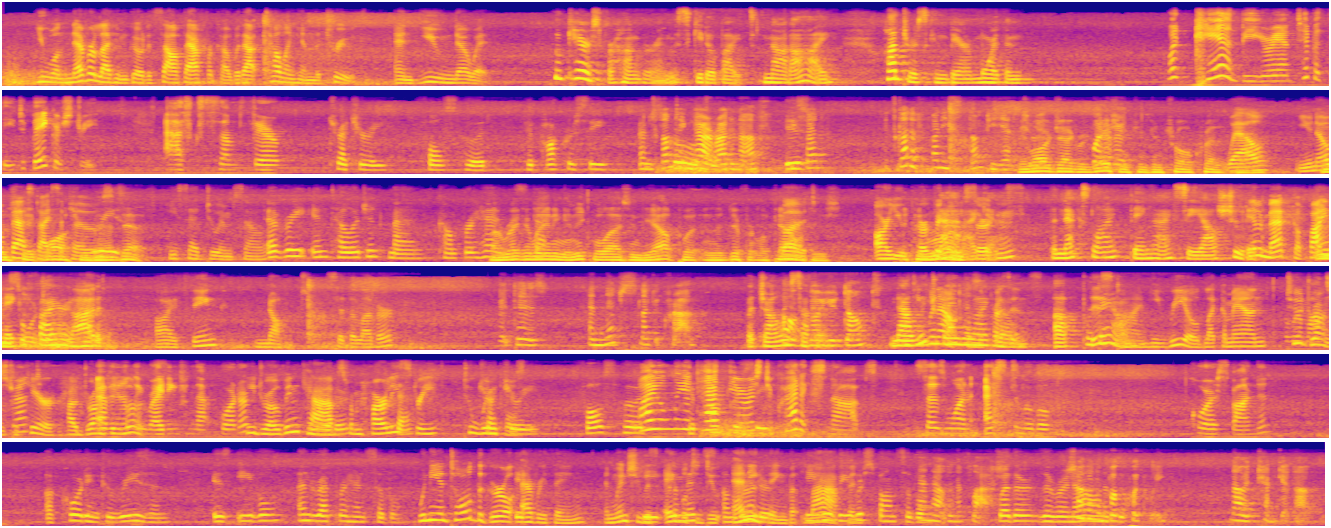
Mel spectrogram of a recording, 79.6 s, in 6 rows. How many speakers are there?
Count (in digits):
6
